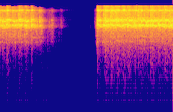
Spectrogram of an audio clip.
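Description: Rapid, continuous rattling and clattering, broken by a short near-silent gap about a second in, after which it resumes at the same level.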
